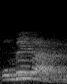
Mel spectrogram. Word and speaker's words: 오메가: 표시는 우리가 이렇게 W 좀 되는데 발음은 이 W가 안 읽거든. 이름이 있거든. 오메가라고 읽어줍니다. 오메가는 헷갈리는 사람들에다가 글자에다가 오메가 적어놔라. W라 읽지 마세요, 제발.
